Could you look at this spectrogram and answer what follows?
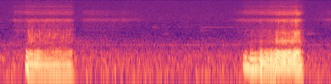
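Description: Two long, low, rattling snores on the in-breath, separated by a quiet pause: ordinary snoring.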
